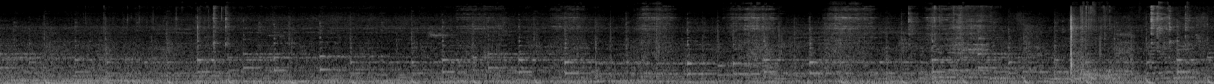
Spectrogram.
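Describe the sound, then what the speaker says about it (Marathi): A methi paratha roasting in oil on a hot pan gives a continuous dense sizzle, with scraping and light utensil clatter over it throughout and no speech. "असा भाजून घ्यायचा आहे पराठा. खूप छान भाजतो खालून."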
